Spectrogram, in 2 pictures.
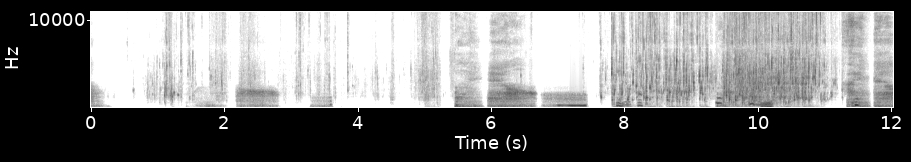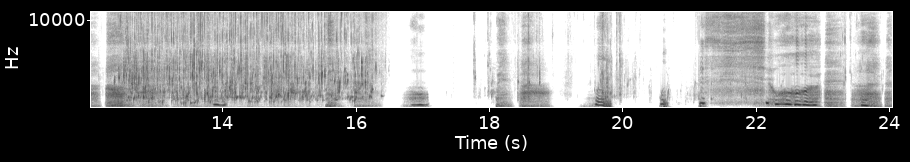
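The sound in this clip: Water trickling and dripping as a wet hand towel is wrung out before an ear-cleaning session, with soft intermittent drips and splashes separated by quiet pauses.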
